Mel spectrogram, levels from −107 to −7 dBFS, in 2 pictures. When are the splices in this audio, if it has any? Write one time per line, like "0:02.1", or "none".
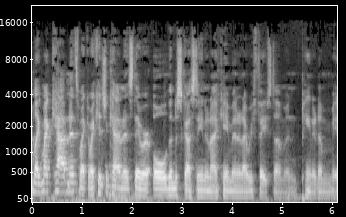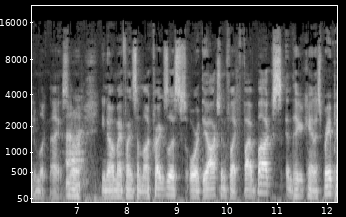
none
